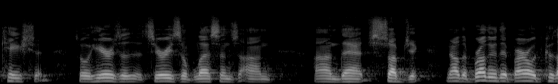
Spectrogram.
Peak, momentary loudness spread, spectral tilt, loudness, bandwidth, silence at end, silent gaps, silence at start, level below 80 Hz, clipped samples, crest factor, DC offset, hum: -14 dBFS; 12 LU; -4.5 dB/octave; -31 LUFS; 14 kHz; 0 s; none; 0 s; -84 dBFS; under 0.1%; 18 dB; under 0.1%; none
